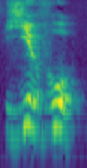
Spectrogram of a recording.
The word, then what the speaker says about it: его: Celui-ci se prononce yevo. Mais pourquoi la même lettre G donne deux sons différents?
